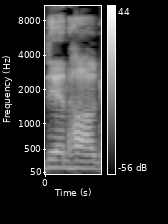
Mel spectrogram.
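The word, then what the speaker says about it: Den Haag: how it's spelled but somebody told me it's pronounced denhog well that is spelled denhog and it's pronounced den hogg i'm sure so why is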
